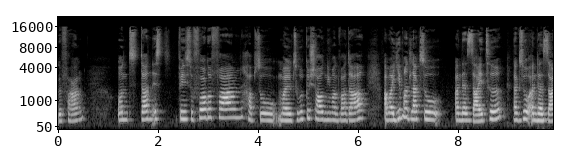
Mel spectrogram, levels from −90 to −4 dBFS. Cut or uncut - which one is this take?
cut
